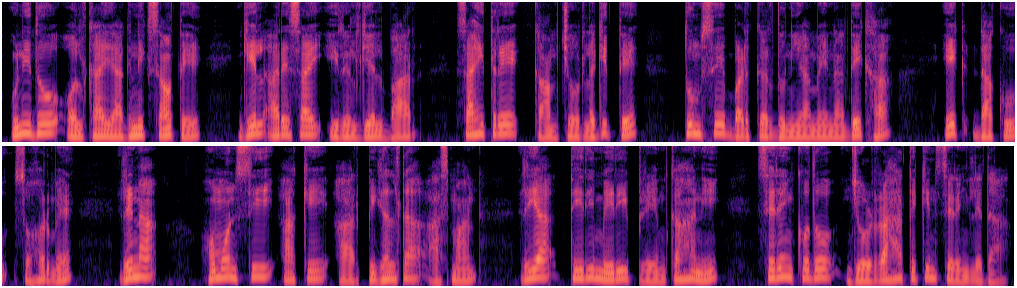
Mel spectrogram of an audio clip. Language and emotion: Santali, neutral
